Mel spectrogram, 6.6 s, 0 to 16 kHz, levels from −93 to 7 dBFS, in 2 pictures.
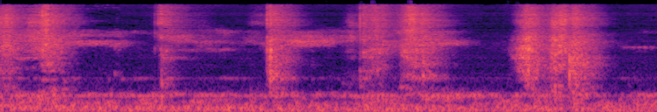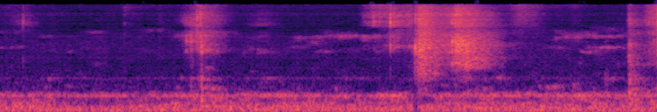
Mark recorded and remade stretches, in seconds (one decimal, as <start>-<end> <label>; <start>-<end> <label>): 0.0-0.6 recorded; 0.6-6.6 remade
